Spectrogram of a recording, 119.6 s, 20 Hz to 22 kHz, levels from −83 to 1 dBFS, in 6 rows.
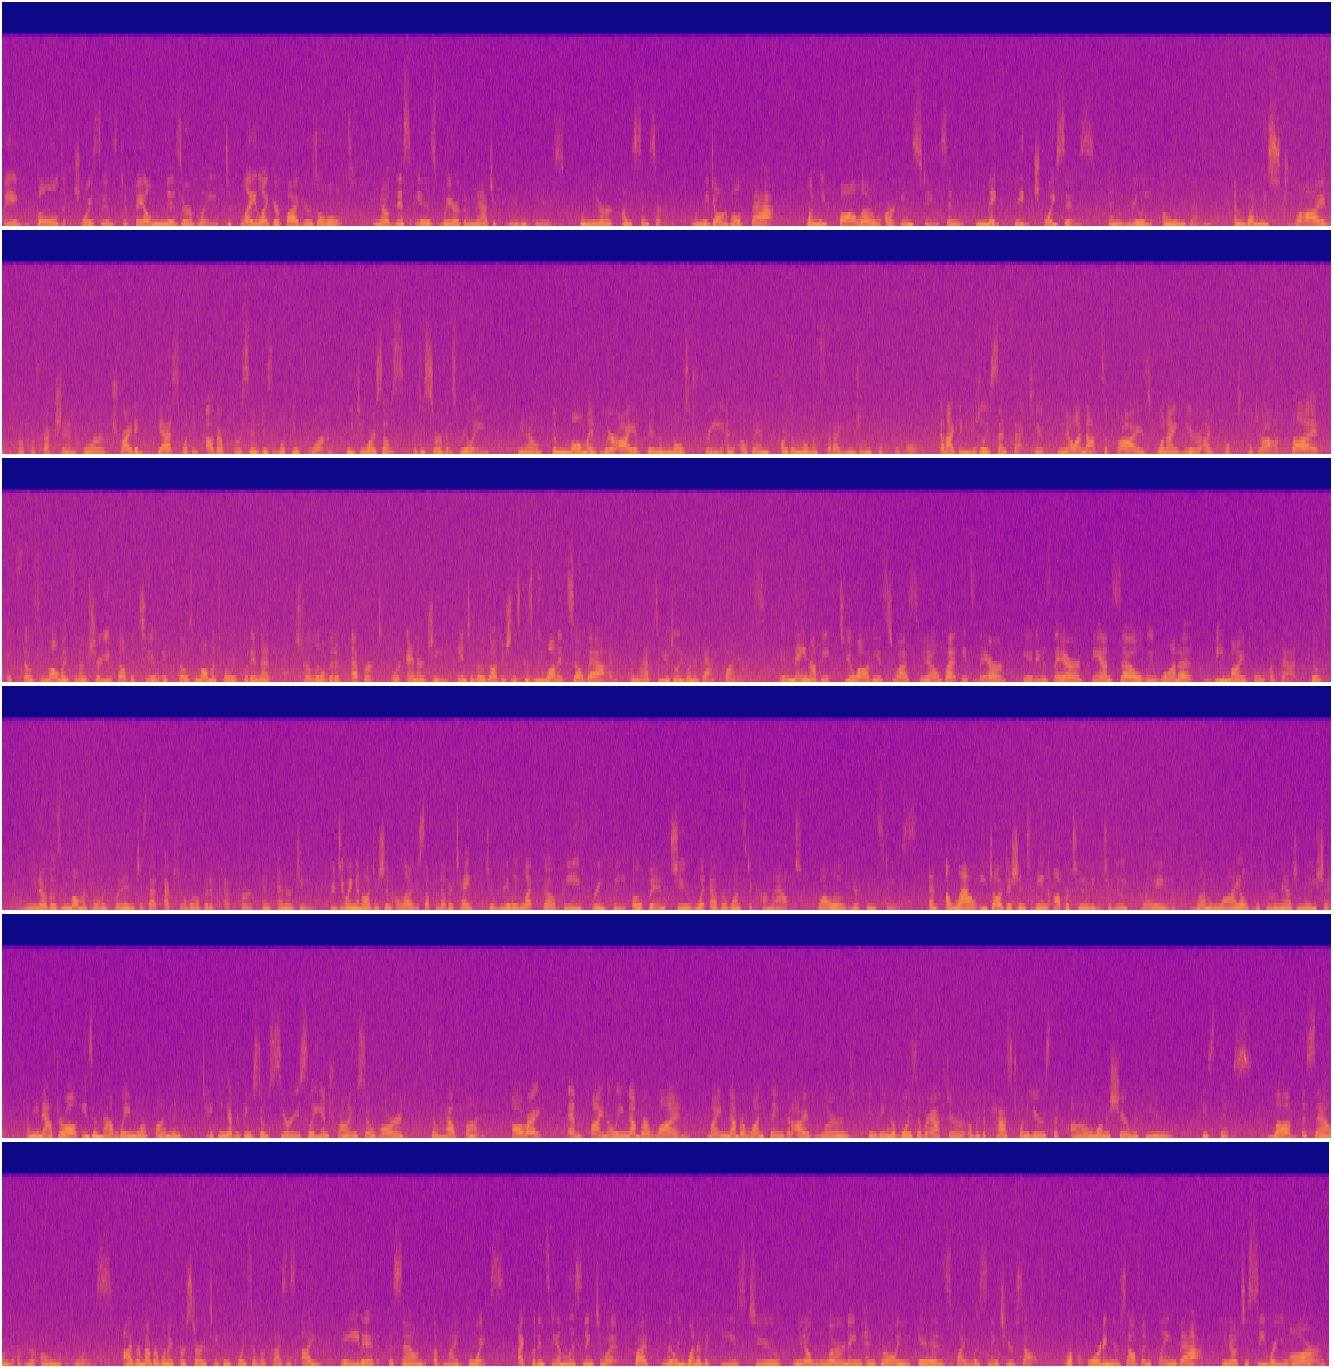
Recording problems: hiss; loud; throughout; 5 dB below the speech

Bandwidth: 18.5 kHz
